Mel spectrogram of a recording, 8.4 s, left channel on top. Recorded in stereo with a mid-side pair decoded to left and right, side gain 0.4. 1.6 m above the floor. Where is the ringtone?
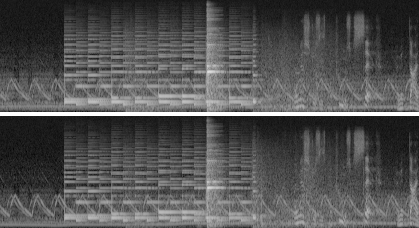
15° left, 2.5 m.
